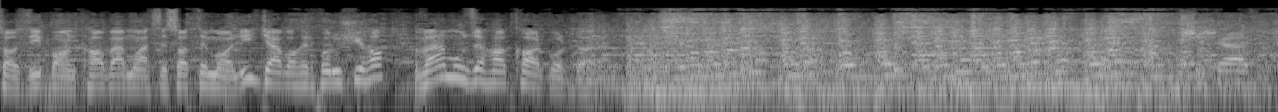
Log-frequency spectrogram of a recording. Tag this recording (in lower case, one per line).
music
speech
